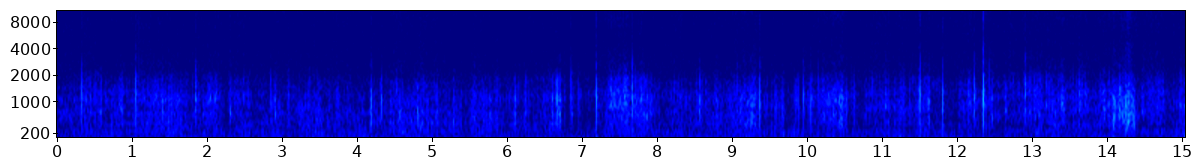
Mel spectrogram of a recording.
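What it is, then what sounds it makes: Spiral-bound hardcover book, tapped and scratched. Long nails scratch and tap the cardboard cover of a spiral-bound hardcover cookbook lying flat. Soft, papery scratching swells in quiet bursts centered in the midrange, with many short, dry taps clicking through it over about fifteen seconds. The sound stays low and intimate, with almost no boom and very little bright hiss.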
